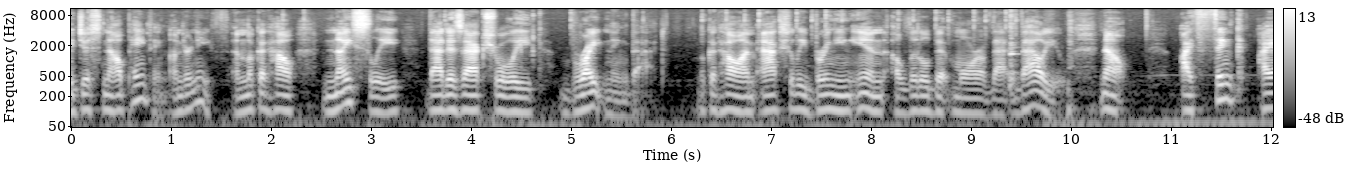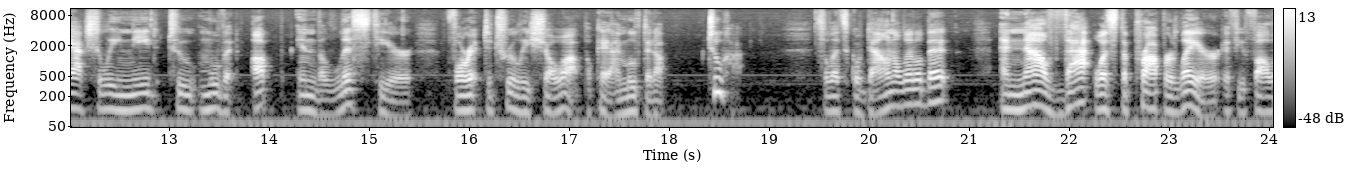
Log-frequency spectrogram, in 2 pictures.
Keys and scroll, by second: 4.4 super+d.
